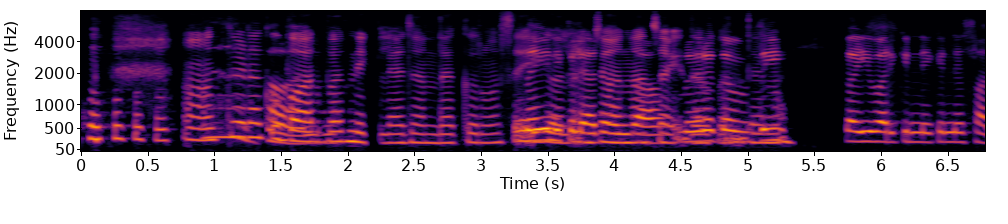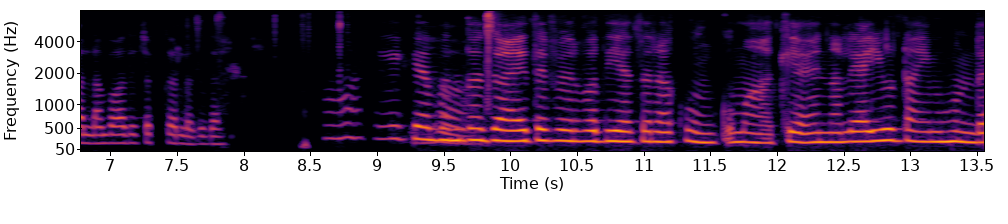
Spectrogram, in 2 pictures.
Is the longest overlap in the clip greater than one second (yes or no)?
yes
